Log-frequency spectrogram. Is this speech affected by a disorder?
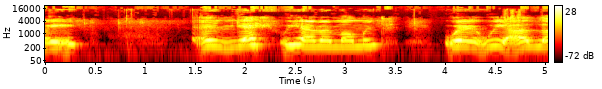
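Yes: cerebral palsy.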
